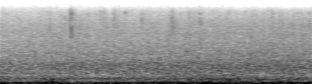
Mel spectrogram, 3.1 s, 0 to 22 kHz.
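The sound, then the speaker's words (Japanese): Heavy rain pours down late at night, around 2:30, in a dense, steady, enveloping hiss that stays constant throughout, with no voices. “雨が強く降り出した。”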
